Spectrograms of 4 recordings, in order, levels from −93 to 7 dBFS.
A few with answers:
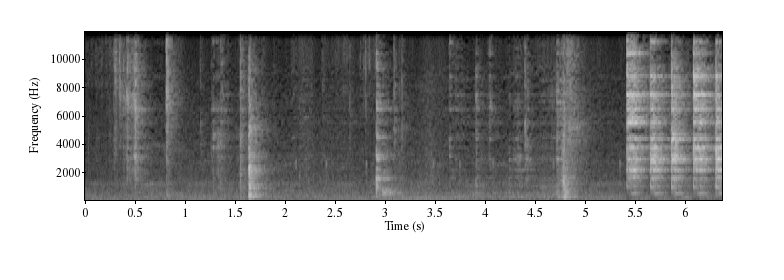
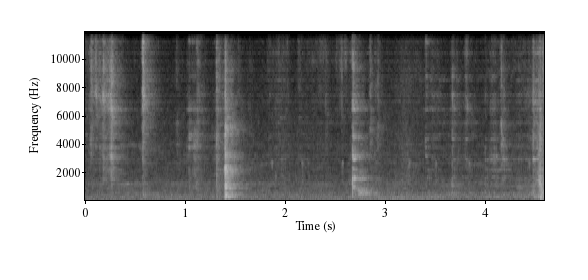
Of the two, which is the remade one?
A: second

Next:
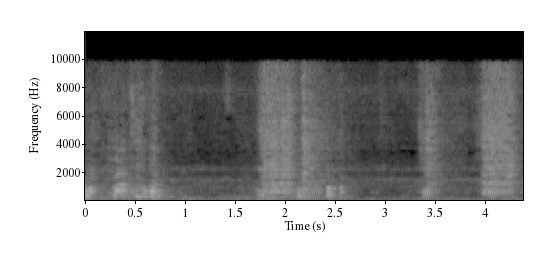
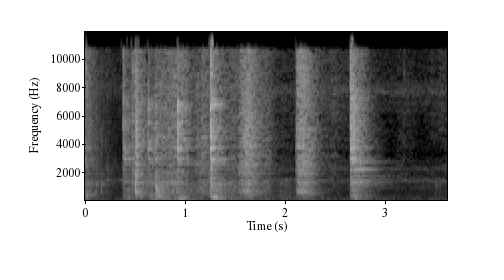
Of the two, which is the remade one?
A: first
